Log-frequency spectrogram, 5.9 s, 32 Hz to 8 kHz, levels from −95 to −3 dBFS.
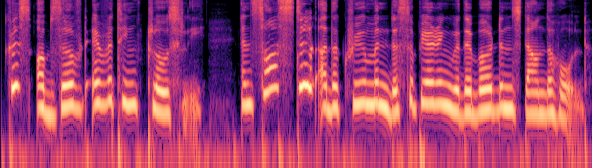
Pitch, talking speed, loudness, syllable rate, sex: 245 Hz, 160 wpm, -15 LUFS, 5.8 syllables/s, female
